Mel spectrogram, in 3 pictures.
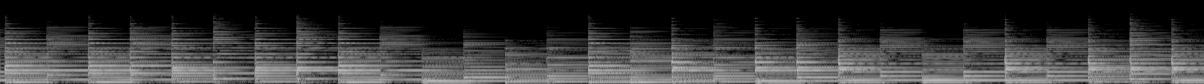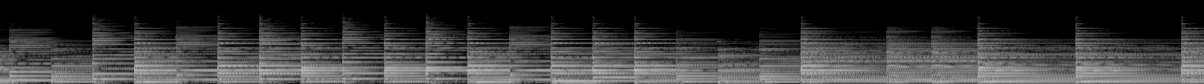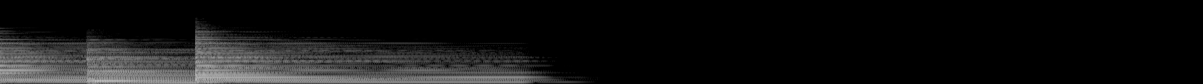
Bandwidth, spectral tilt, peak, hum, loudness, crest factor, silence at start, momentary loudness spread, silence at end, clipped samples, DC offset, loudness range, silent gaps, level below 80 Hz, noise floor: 10.5 kHz; -7 dB/octave; -6 dBFS; none; -23 LUFS; 18 dB; 0 s; 7 LU; 6.6 s; under 0.1%; under 0.1%; 5 LU; none; -46 dBFS; under -90 dBFS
